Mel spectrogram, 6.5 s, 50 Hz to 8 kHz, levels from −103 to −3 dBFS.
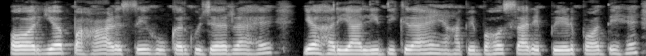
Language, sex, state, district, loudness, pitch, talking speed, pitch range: Hindi, female, Chhattisgarh, Sarguja, -19 LUFS, 200 Hz, 185 wpm, 195-205 Hz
